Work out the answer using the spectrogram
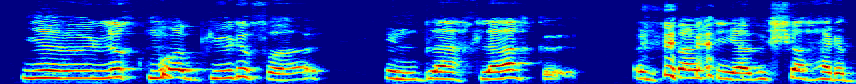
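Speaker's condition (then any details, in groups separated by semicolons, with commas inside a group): Deafness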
